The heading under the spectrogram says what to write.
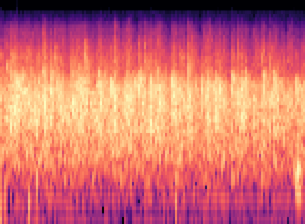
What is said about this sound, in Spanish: Un aplauso al Señor si se lo quiere dar en esta mañana.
